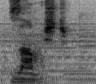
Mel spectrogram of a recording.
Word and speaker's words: Zamość: В русском языке название города пишется как «Замосць». На польском языке оно звучит как «Замощч».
